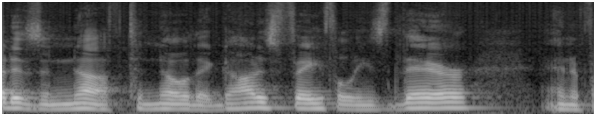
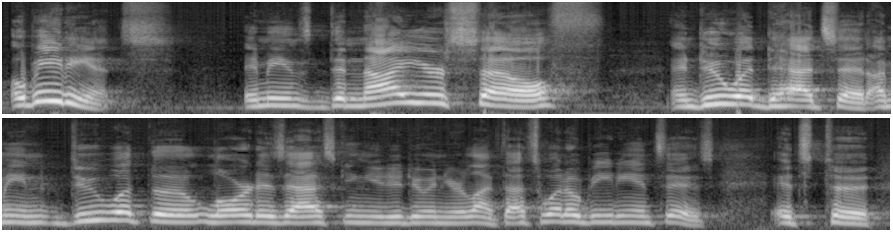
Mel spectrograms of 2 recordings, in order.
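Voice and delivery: loud preaching on obedience; full-force preaching; 3 semitones higher, 7 dB louder than usual. Acted. To the church, on obeying God, loud preaching. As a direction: press the point home hard.

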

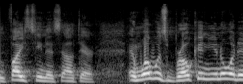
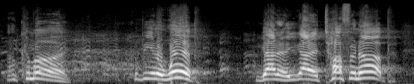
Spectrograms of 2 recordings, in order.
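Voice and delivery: raised, higher-pitched coach's rebuke; scolding coach; 5 semitones higher, 6 dB louder than usual. Retold or imitated. Coach tells hurt player to toughen up, loud scolding. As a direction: re-enact chewing out a player, loud and impatient.

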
